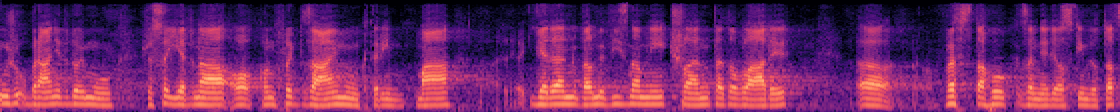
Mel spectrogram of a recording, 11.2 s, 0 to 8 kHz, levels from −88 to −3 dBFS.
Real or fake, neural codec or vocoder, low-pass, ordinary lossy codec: fake; vocoder, 44.1 kHz, 128 mel bands every 256 samples, BigVGAN v2; 7.2 kHz; AAC, 32 kbps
